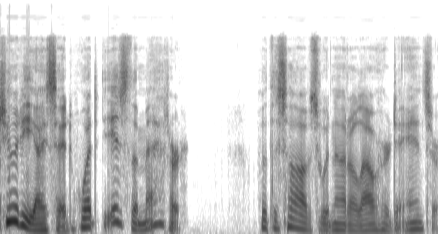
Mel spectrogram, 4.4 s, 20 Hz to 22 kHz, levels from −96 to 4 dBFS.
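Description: Speech clip, and right at the start, 0.07 to 0.29 s, the loudest peaks crackle and flatten, pushed about 2 dB past the limit, likely microphone overload clipping a few percent of samples. The level also drops suddenly at 0.09 s by about 2 dB and again at 1.08 s by about 6 dB, likely the microphone volume stepped down by the call software reacting to those hot peaks.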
